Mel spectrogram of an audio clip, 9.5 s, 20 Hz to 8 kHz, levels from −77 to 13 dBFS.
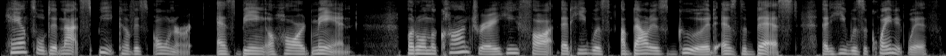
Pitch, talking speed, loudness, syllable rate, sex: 160 Hz, 205 wpm, -21 LUFS, 5.0 syllables/s, female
